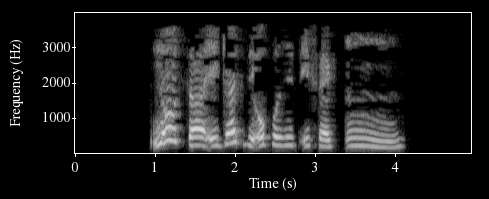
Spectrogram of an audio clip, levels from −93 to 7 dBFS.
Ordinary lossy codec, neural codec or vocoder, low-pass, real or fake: MP3, 16 kbps; codec, 16 kHz, 16 kbps, FreqCodec, smaller model; 3.6 kHz; fake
